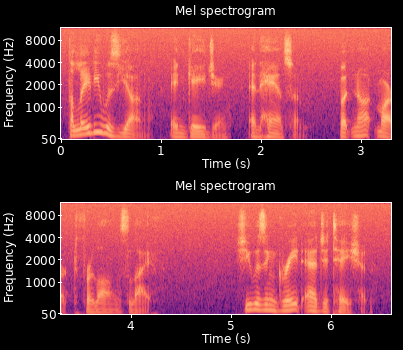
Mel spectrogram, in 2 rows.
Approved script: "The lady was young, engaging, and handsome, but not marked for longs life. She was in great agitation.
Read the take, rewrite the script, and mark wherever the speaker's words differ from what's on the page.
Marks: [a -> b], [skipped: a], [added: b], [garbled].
"The lady was young, engaging, and handsome, but not marked for longs life. She was in great agitation.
